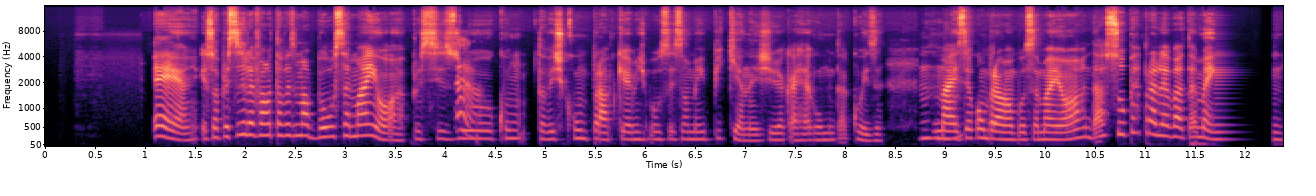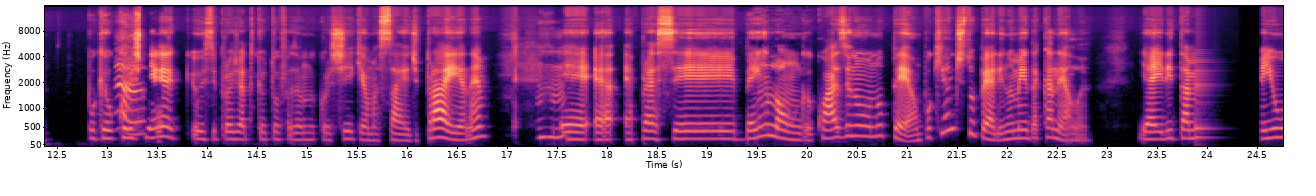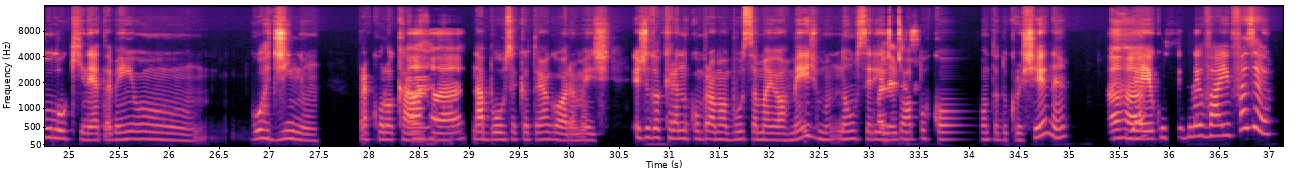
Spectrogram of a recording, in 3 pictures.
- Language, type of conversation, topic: Portuguese, advice, Como posso equilibrar meu trabalho com o tempo dedicado a hobbies criativos?
- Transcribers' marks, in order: static; distorted speech; tapping; unintelligible speech; other background noise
